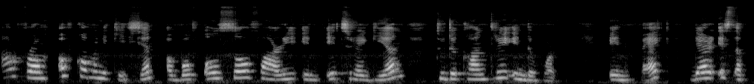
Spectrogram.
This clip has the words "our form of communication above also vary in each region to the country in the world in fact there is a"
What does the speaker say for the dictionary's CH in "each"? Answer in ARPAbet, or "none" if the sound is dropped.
CH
